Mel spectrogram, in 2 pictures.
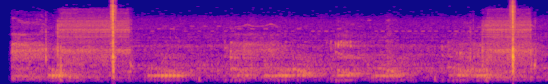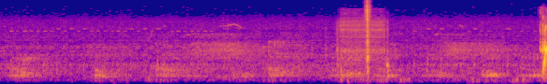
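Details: A fallow deer in rut gives short, hoarse, belching groans in rapid series, with sharp clicks every few seconds, as a rutting display during the breeding season.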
